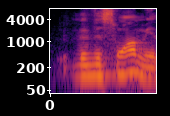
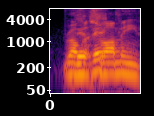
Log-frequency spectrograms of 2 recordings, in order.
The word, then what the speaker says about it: Ramaswamy: She's like Vivaswamy. Like, how do I say his name? Ramaswamy, Vivek.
